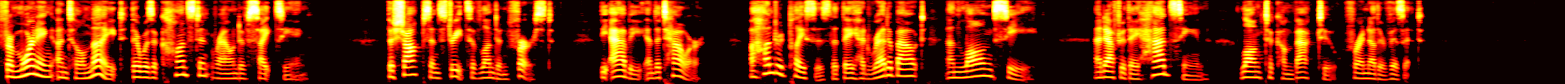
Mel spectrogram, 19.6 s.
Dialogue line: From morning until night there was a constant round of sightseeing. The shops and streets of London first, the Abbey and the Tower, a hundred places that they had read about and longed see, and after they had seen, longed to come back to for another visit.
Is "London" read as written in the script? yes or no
yes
